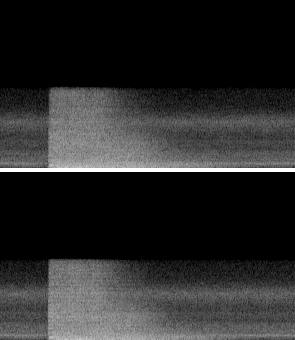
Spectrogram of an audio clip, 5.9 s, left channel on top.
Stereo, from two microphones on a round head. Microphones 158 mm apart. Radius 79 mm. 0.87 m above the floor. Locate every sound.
1.0 s an explosion: 70° right (ahead or behind), 1.4 m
